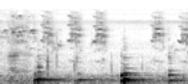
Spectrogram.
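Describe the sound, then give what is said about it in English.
Birds chirp outside a window: faint, short chirps come a few times over a soft, steady background hiss. “birds outside my window”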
